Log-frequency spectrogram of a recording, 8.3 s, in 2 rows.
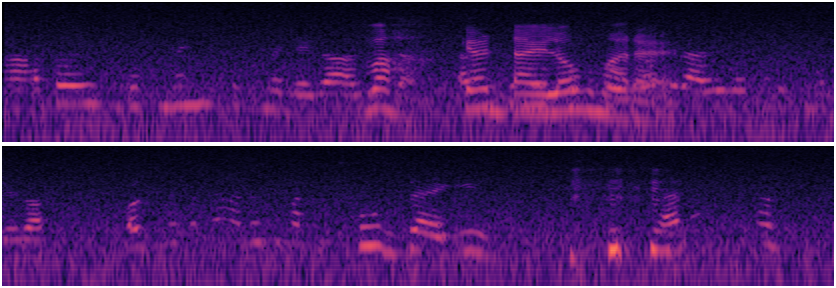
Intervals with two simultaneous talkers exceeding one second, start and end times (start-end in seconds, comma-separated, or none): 1.8-3.4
